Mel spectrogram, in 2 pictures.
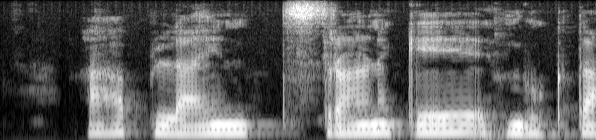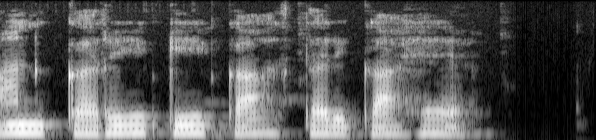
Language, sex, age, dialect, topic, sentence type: Chhattisgarhi, female, 25-30, Eastern, banking, question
